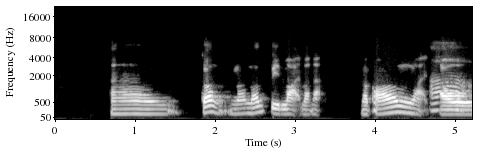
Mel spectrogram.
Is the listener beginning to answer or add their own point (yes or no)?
no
